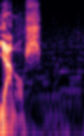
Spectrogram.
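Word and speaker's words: János: Janos well you know his name is already yanosh that would change his pronunciation okay to be fair we've been calling him yanosh the entire time anyway like so it wouldn't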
